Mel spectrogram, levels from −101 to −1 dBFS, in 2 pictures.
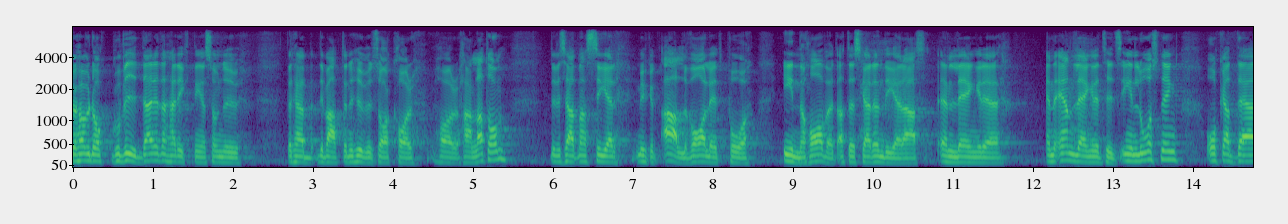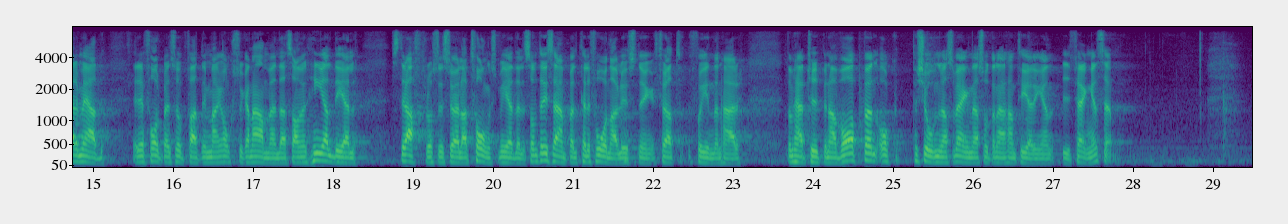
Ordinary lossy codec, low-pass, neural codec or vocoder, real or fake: none; 7.2 kHz; none; real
